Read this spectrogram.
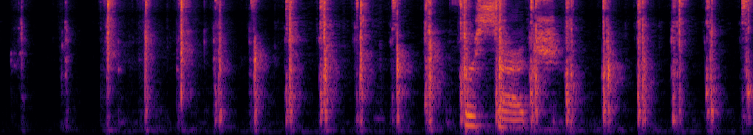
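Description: Fingernails tap and scratch rhythmically on a small hard object close to a microphone.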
